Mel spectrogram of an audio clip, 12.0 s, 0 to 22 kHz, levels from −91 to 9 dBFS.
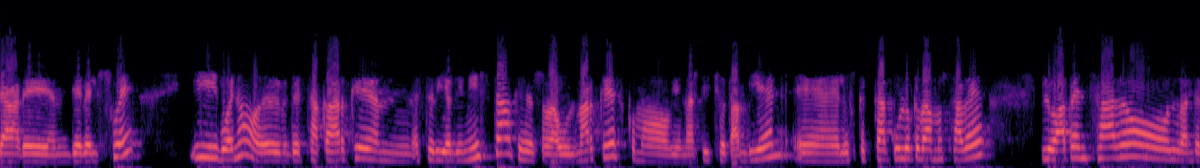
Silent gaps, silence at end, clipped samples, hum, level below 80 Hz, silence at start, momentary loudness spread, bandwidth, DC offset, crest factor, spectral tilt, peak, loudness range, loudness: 1.79-1.88 s, 10.35-10.40 s; 0 s; under 0.1%; none; -68 dBFS; 0 s; 7 LU; 8.6 kHz; under 0.1%; 12 dB; -5 dB/octave; -18 dBFS; 2 LU; -30 LUFS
